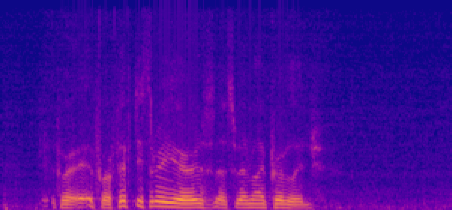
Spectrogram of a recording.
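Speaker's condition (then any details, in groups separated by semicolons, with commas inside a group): Parkinson's; wakes at night, gets up around 3 am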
